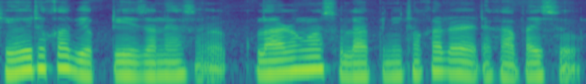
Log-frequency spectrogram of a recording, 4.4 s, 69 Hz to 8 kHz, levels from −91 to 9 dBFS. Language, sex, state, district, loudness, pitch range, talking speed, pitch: Assamese, male, Assam, Hailakandi, -17 LUFS, 115-155 Hz, 190 wpm, 130 Hz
